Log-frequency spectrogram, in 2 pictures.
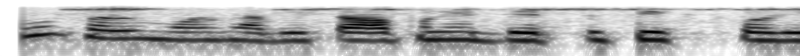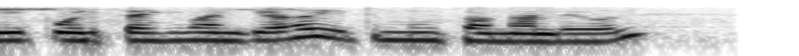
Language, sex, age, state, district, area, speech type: Assamese, female, 18-30, Assam, Udalguri, rural, conversation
